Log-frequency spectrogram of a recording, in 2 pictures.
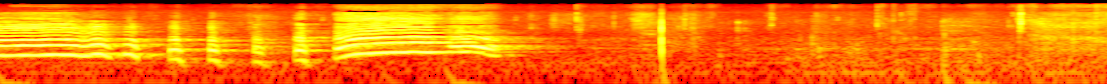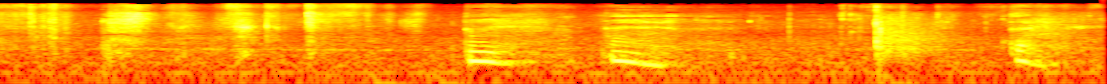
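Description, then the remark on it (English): Wet, sticky chewing and smacking sounds of a woman eating cheesy food, cheese dangling from her mouth, with loud slurps scattered through, after a brief burst of high-pitched vocal squealing at the start. “The slurping sound effects and all that shit.”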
